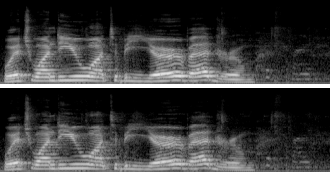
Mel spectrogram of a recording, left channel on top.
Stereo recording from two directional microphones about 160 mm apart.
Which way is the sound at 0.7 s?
25° left (ahead or behind).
